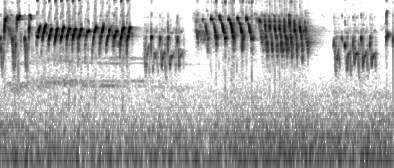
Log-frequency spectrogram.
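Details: Belgian canary song in a cage, delivered as rapid rattling trills of high notes in two long bursts separated by softer, lower chattering phrases; fast and continuous, nothing else audible.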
